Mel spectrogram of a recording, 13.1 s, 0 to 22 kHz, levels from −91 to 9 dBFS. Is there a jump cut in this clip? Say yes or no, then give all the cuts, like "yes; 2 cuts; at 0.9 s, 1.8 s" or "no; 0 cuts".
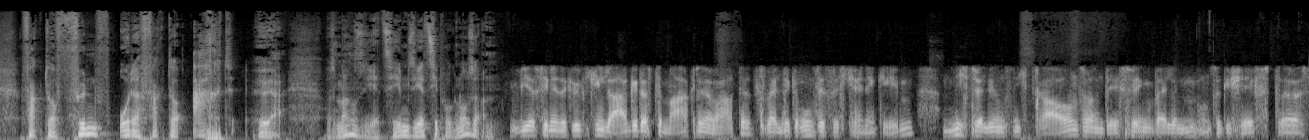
yes; 2 cuts; at 5.0 s, 7.0 s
